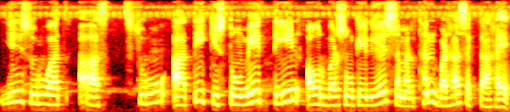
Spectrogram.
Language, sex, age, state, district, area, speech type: Hindi, female, 60+, Uttar Pradesh, Sitapur, rural, read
